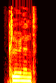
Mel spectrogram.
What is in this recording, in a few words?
"klönend", German; adjectives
